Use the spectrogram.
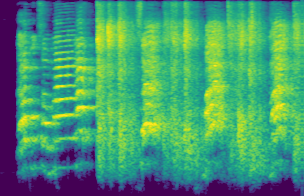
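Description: Classroom of children clapping together in a rhythmic clap chant, standing in a social studies lesson; dense, fairly loud claps after a short voiced call, with young voices mixed in throughout.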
